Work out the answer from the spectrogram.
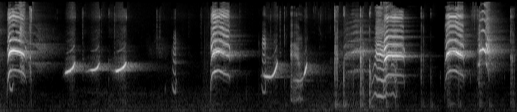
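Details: Indian ringneck parrots playing and calling: a series of harsh squawks and short rising chirps near two kilohertz, some loud bursts with rich harmonics, pauses between calls.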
